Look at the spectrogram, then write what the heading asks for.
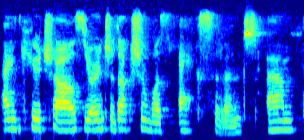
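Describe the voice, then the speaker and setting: Passionate, articulate woman, lowish voice. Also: normal speed, darkish tone, poor audio. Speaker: charity founder and CEO. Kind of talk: webinar panel talk.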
